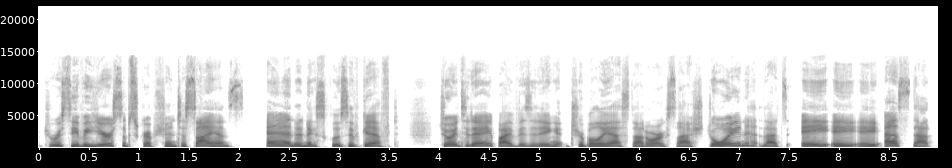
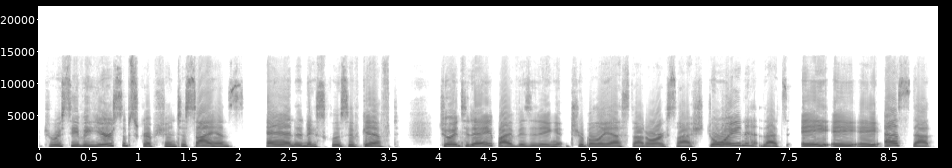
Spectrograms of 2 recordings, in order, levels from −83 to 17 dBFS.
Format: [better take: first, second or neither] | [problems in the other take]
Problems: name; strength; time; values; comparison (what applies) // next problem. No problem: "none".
first | distortion; slight; 10 dB below the speech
